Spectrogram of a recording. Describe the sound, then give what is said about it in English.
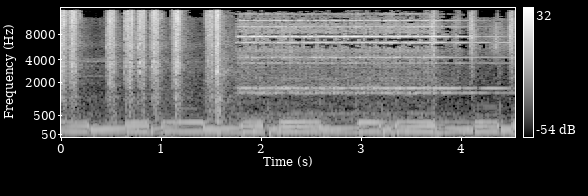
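A telephone bell starts ringing partway through, a steady bright ring that follows a flurry of sharp typewriter-like clicks, with a low stepping musical tone underneath throughout. “The phone rang again.”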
